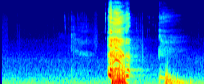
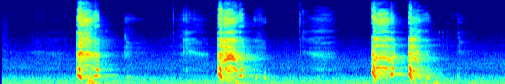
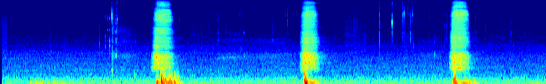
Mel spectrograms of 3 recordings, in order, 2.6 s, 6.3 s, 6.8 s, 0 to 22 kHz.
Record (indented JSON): {
  "cough_length": "2.6 s",
  "cough_amplitude": 20627,
  "cough_signal_mean_std_ratio": 0.3,
  "three_cough_length": "6.3 s",
  "three_cough_amplitude": 9886,
  "three_cough_signal_mean_std_ratio": 0.35,
  "exhalation_length": "6.8 s",
  "exhalation_amplitude": 13739,
  "exhalation_signal_mean_std_ratio": 0.25,
  "survey_phase": "beta (2021-08-13 to 2022-03-07)",
  "age": "18-44",
  "gender": "Female",
  "wearing_mask": "No",
  "symptom_none": true,
  "symptom_onset": "12 days",
  "smoker_status": "Never smoked",
  "respiratory_condition_asthma": true,
  "respiratory_condition_other": false,
  "recruitment_source": "REACT",
  "submission_delay": "0 days",
  "covid_test_result": "Negative",
  "covid_test_method": "RT-qPCR",
  "influenza_a_test_result": "Negative",
  "influenza_b_test_result": "Negative"
}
